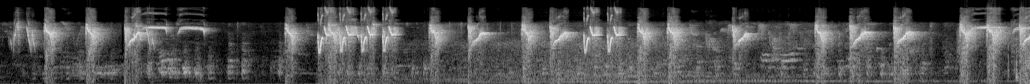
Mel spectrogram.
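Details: Lure recording of a cible bird: a steady series of loud, high, thin chirps and downward-sweeping whistled notes, repeated roughly every half second over ten seconds, with a faint low hum beneath.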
